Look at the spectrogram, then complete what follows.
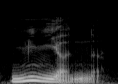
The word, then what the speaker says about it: mignonne: And then another example, mignon will become mignonne. Okay, same thing here, nasal, mignon, and then when you put the feminine form, mignonne. Okay, so let's see the meaning.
